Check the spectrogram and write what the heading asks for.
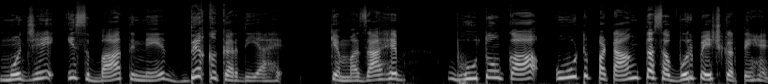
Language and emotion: Urdu, angry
